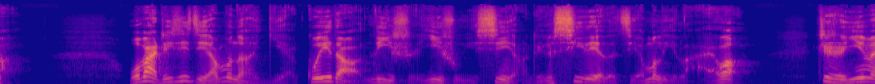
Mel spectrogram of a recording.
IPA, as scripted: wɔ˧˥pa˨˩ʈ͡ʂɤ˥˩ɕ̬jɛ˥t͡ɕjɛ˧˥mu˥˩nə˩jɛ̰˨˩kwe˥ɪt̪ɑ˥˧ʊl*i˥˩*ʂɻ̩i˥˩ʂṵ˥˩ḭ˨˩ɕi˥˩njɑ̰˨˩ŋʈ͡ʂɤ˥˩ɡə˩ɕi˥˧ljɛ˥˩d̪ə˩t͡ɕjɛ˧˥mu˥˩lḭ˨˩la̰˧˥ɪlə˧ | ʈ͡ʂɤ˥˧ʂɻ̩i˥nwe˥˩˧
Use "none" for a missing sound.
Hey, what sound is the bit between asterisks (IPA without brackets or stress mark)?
i˥˩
